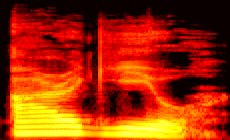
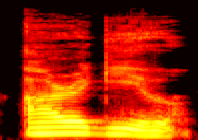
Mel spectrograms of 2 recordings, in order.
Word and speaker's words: argue: de inglés es argue se pronuncia como argue argue en el presente lo puedes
